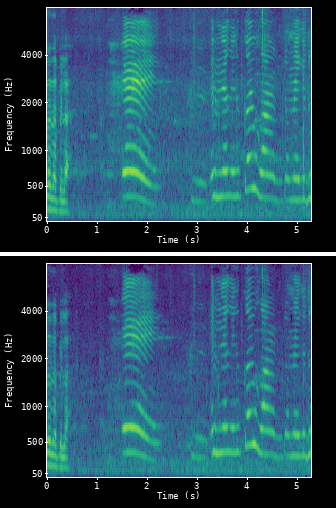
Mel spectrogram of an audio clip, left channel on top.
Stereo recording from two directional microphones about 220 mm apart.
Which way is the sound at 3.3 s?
10° right (ahead or behind).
